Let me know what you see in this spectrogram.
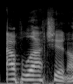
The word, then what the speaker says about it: Appalachian: Now you know how to pronounce it properly. – See, I think I got my pronunciation from American TV. Like, yeah, a lot of people get it wrong. Yeah. And like even and I was quietly pleased. I know we'll get to this in review, but they pronounce it correctly on their own podcast. Hopefully. – Well, you would hope that they would. – Yeah, but yeah, it's Appalachian.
